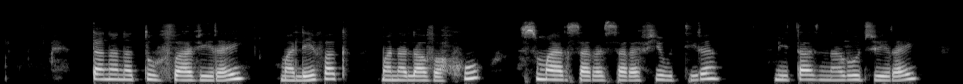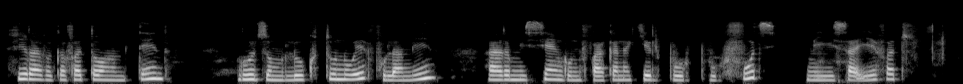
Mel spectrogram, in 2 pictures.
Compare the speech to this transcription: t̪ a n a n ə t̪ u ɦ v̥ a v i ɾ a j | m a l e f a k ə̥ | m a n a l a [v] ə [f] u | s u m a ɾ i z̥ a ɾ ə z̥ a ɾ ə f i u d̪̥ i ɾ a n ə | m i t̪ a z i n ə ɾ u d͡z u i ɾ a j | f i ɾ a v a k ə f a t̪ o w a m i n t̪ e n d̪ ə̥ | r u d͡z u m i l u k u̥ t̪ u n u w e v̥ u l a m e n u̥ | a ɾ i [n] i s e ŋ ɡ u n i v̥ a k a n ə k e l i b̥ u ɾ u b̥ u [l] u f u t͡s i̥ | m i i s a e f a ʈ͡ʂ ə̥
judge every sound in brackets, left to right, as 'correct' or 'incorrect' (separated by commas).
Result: correct, incorrect, incorrect, incorrect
